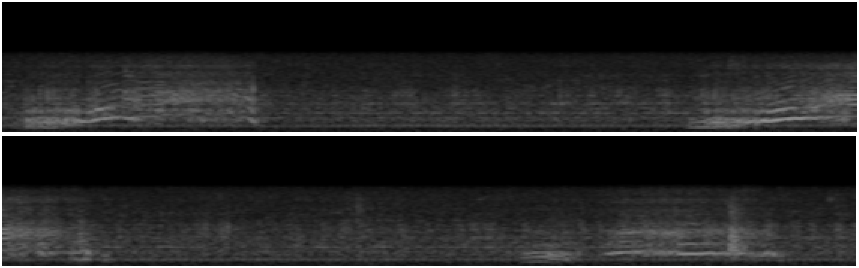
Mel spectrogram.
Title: greatest snore ever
